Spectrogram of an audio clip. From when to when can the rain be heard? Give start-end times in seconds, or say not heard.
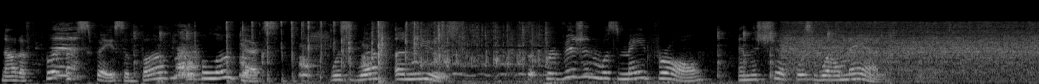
2.8-10.3.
